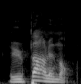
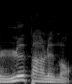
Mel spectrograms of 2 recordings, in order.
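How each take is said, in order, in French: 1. La voyelle de 'le' est supprimée. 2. La voyelle de 'le' est entièrement prononcée. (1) "Donc on va manger le E" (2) "On va vraiment prononcer normalement le, le son E"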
